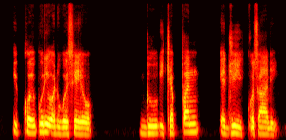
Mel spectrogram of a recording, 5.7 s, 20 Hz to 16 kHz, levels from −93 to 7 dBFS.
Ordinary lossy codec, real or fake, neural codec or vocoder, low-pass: none; fake; codec, 32 kHz, 1.9 kbps, SNAC; 14.4 kHz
